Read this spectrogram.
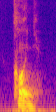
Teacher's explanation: the N is super short, like koń. It's just N, and then it's done.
